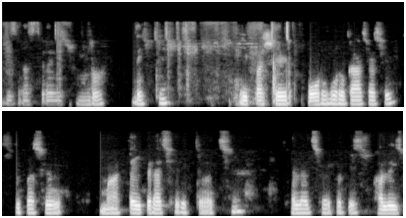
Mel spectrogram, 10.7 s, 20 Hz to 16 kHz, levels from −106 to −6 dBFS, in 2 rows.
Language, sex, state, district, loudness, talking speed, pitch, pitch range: Bengali, male, West Bengal, Paschim Medinipur, -18 LUFS, 110 wpm, 135 Hz, 130-150 Hz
